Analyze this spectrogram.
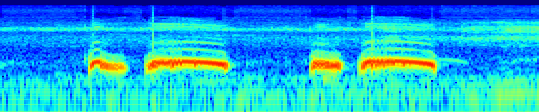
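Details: Spotted dove coos, offered to hunters as a lure: two phrases, each a short low note and then a long even coo, clear over faint background noise.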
